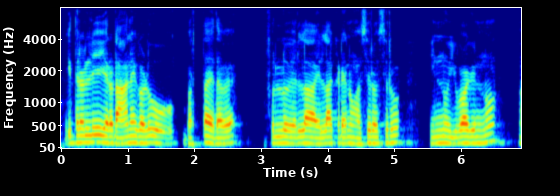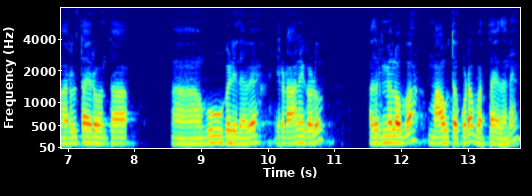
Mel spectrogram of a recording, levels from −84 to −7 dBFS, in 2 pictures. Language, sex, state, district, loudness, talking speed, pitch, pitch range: Kannada, male, Karnataka, Shimoga, -29 LUFS, 105 wpm, 135 Hz, 125-140 Hz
